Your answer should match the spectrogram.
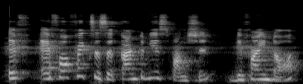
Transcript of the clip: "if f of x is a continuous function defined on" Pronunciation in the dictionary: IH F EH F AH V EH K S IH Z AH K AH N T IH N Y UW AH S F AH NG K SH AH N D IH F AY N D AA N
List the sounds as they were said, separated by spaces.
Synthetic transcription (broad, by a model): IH F EH F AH F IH K S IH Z AH K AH N T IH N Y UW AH S F AH NG K SH AH N D IH F AY N D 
